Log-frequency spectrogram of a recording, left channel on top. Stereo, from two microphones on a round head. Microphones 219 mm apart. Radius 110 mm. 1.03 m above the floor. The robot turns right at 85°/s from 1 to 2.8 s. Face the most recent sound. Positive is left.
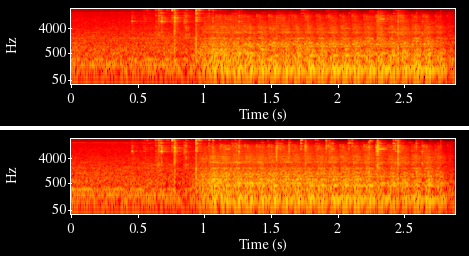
turn(degrees=-15)  # may be behind; listen again after turning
